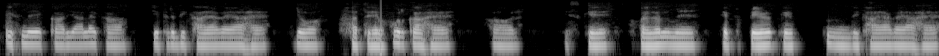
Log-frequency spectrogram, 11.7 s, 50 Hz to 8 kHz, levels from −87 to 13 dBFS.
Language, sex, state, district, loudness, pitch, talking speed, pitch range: Hindi, male, Uttar Pradesh, Hamirpur, -21 LUFS, 135 Hz, 105 wpm, 135-140 Hz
